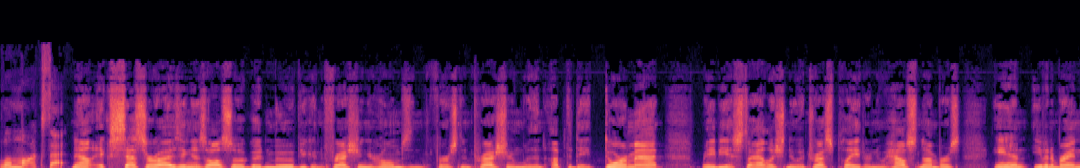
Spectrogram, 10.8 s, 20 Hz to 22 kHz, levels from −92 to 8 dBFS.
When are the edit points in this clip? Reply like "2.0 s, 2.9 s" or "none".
none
